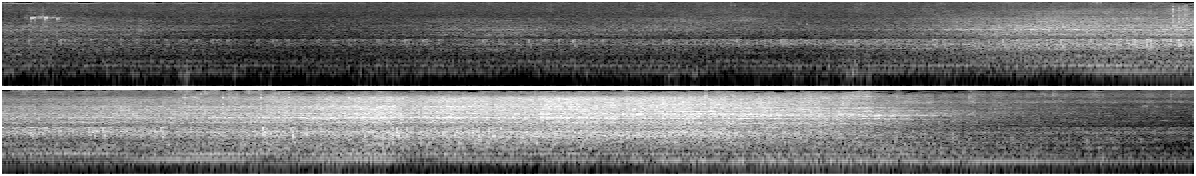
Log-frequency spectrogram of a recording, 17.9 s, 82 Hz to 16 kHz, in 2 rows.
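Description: Diesel multiple unit, a MAN 2000 railcar, passing along the line: its diesel engine and the rush of wheels on rail grow louder, peak a little past the middle, then fade away.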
